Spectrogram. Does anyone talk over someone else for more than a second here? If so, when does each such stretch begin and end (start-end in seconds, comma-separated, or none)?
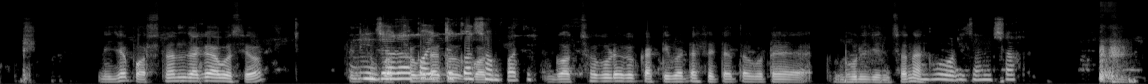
3.6-5.3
